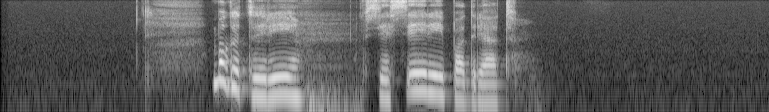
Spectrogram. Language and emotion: Russian, sad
